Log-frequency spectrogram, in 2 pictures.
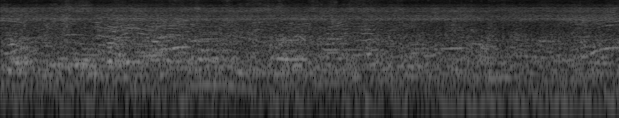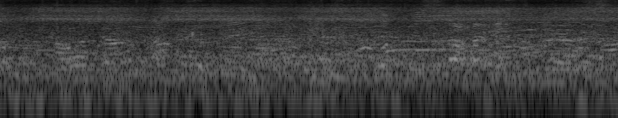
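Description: A large crowd of men and women chatters outdoors.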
